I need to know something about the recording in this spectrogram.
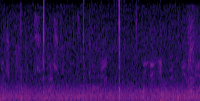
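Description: Near silence: room tone, with two faint ticks, one near the start and one a little past the middle.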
